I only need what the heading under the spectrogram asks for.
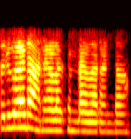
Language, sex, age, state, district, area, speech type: Malayalam, female, 18-30, Kerala, Palakkad, urban, conversation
